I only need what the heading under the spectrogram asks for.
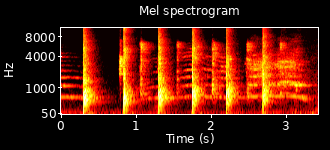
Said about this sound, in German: Also 209 Leute hören uns. Ja, okay, klatschen erstmal eine Runde.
